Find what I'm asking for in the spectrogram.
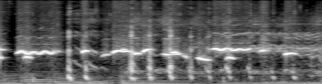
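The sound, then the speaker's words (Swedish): A person whistles a cheerful Christmas tune, the clear tones moving steadily through a short melody, with light background clatter and no talking. “att om man vill ha hatiska blickar på stan då ska man glatt gå runt och vissla julmusik.”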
